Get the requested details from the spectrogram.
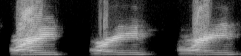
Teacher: درمیانی حلق والا حرف ہے عین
